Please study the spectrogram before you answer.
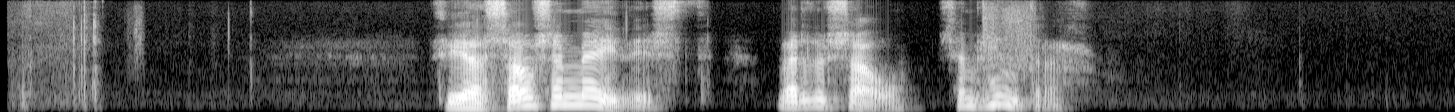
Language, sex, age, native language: Icelandic, male, 60-69, Icelandic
